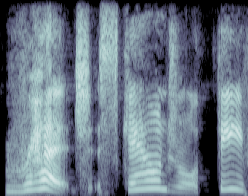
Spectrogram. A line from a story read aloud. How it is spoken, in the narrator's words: she cried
